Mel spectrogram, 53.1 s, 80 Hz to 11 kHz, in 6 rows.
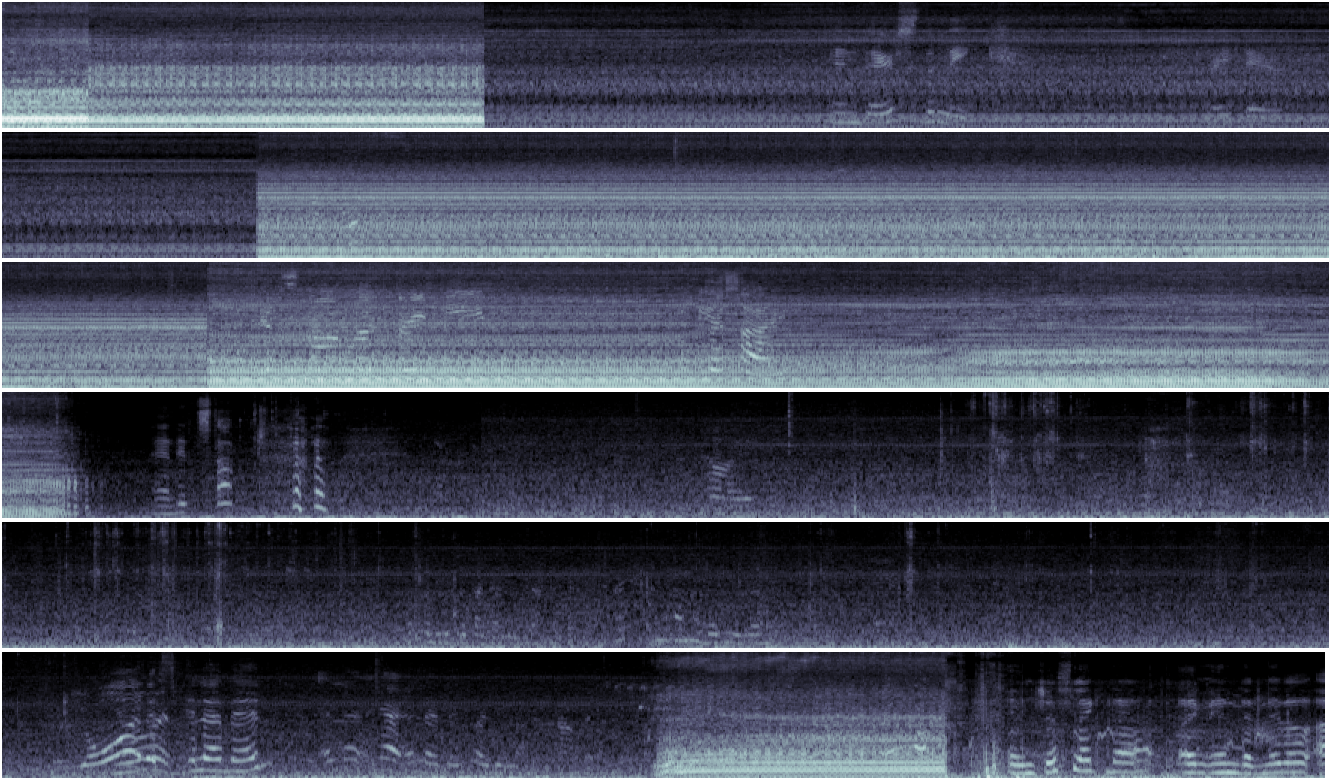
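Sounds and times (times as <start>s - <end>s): electric inflation pump motor hum: 0.0s - 27.3s, 29.8s - 46.0s, 47.1s - 50.9s
steady low rumble: 50.7s - 53.0s.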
